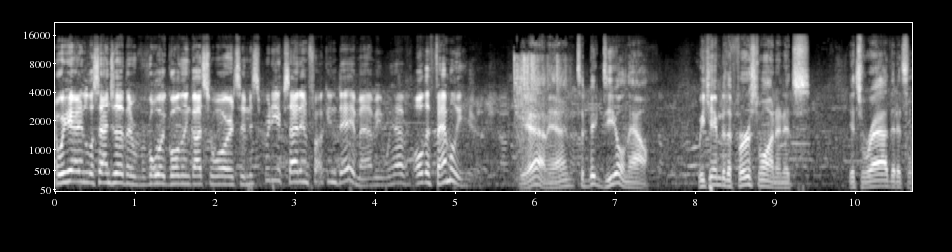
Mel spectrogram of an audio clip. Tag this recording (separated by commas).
Speech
